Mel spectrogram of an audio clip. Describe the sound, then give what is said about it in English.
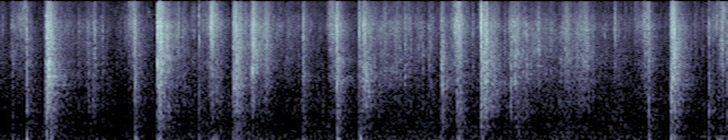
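Playing cards are split into three piles and then drawn. Many crisp slaps, flicks and riffles follow one another quickly and irregularly, all fairly quiet, with no talk. “I'm going to split these in three. I always split in three before I start pulling the cards.”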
